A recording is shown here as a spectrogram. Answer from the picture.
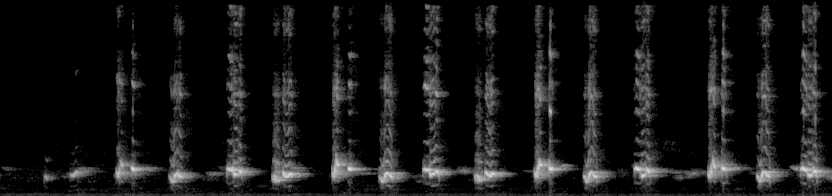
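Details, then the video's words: Sooty-headed bulbul song delivered fast to provoke other bulbuls into answering: a long steady string of loud whistled chirps, close to three per second, alternating higher and lower slurs after two quiet lead-in notes. "TRUCUKAN ROPEL PALING CEPAT MEMANCING TRUCUKAN LAIN NYAUT"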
